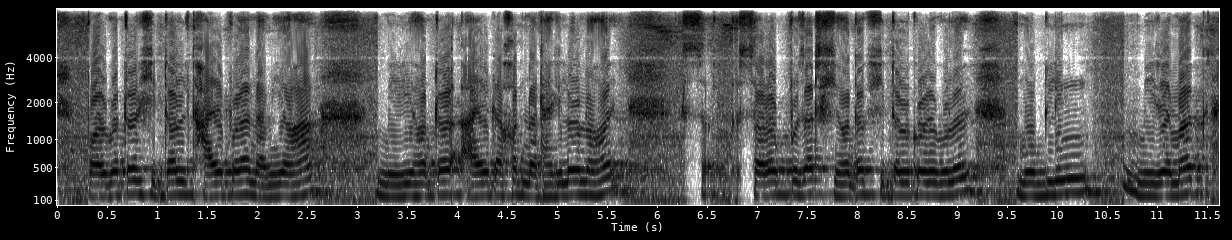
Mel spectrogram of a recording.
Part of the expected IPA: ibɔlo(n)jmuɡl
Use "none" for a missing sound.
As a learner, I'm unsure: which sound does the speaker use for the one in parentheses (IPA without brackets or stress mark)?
none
